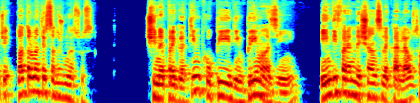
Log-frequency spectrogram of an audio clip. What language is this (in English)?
Romanian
